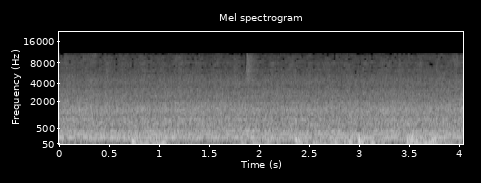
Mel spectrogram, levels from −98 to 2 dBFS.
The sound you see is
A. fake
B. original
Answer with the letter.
B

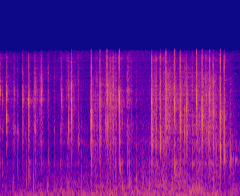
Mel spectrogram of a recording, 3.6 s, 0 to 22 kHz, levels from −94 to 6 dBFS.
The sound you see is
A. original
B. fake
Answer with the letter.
B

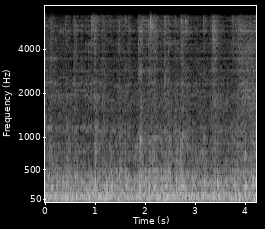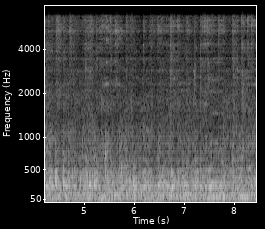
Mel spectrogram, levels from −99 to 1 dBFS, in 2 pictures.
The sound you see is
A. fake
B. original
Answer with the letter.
A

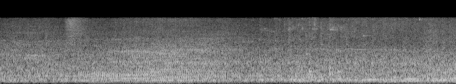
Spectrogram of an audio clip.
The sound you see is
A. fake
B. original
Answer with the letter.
B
